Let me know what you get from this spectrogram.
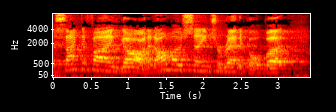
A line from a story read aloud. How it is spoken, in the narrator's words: he said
